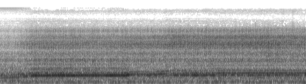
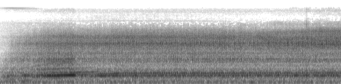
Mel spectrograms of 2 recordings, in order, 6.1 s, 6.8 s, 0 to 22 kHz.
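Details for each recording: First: 400W three-phase alternator run as a motor at about 69 V: steady high whirring hum with rough gritty rasp from loud bearings; owner plans to run it for break-in, else open it up. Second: 400W three-phase alternator/motor tested at 69 V, after repacking one bearing side with grease: even, steady spinning whine with no rasp or rumble and a brief spin-down midway; bearing now runs smoother and quieter.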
